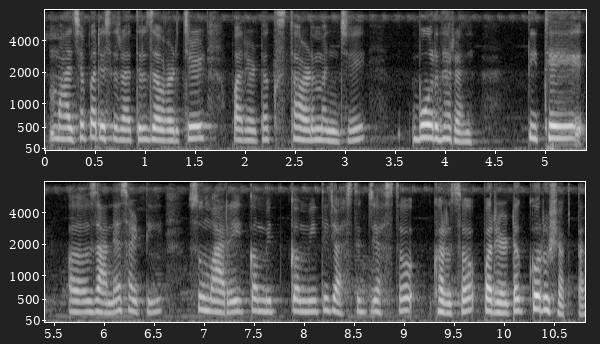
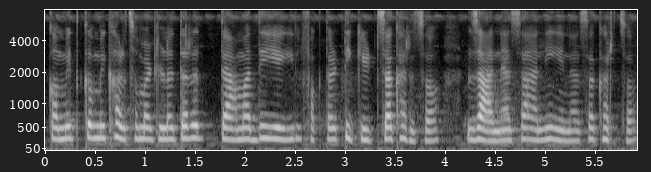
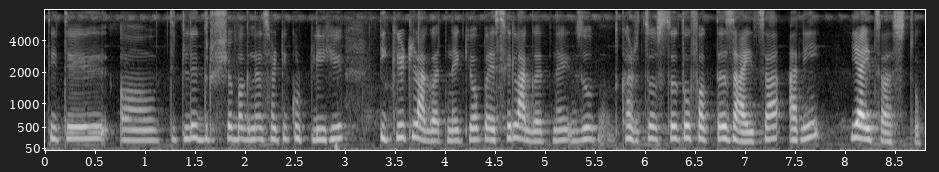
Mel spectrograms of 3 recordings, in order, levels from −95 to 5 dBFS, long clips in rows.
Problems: none marked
